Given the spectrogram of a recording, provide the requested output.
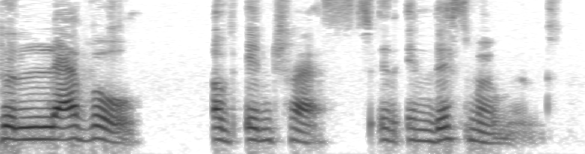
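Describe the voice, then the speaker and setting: A woman speaks at a very slow pace in an Irish accent. Her pitch is fairly low. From Ireland. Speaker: interviewer. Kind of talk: interview conversation.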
